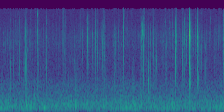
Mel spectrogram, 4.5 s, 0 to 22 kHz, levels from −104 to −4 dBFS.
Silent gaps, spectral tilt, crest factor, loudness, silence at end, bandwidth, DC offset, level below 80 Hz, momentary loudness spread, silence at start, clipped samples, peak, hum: none; -1.5 dB/octave; 44 dB; -45 LUFS; 0 s; 17 kHz; under 0.1%; -70 dBFS; 18 LU; 0 s; under 0.1%; -4 dBFS; none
